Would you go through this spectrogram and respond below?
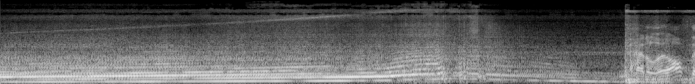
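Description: A Mitsubishi Evo on a stock-block engine with an AGT 64mm turbo makes a dyno pull, a loud, steadily rising engine roar that climbs in pitch for several seconds, then breaks off as the throttle lifts, followed by a short harsh burst of noise.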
